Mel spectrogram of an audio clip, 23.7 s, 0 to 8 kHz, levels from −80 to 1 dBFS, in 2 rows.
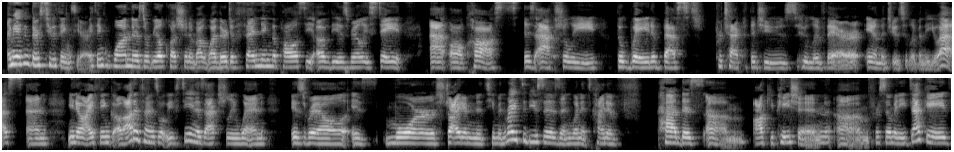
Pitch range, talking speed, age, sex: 185-215 Hz, 215 wpm, 20-39, female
